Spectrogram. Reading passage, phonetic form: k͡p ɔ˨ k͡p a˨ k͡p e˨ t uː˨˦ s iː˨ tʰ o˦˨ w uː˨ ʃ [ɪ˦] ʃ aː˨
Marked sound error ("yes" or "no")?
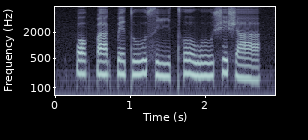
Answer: no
